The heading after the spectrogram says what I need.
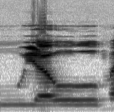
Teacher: یہ واولین ہے، تھوڑا نرمی کے ساتھ کھینچ کر ادا کریں گے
